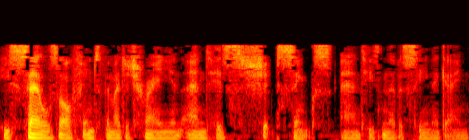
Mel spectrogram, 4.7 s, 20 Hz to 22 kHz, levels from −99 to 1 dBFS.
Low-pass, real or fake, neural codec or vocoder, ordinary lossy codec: 7.2 kHz; fake; vocoder, 44.1 kHz, 128 mel bands every 512 samples, BigVGAN v2; MP3, 24 kbps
